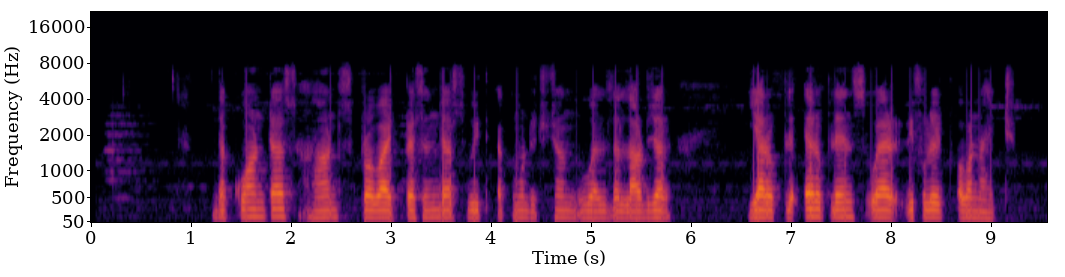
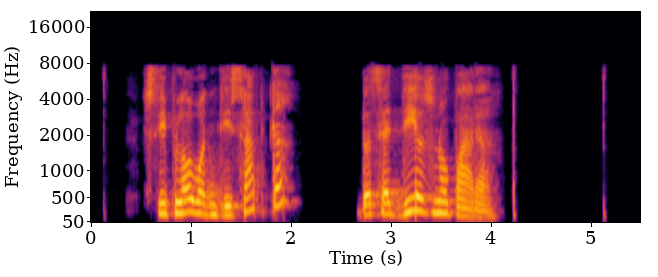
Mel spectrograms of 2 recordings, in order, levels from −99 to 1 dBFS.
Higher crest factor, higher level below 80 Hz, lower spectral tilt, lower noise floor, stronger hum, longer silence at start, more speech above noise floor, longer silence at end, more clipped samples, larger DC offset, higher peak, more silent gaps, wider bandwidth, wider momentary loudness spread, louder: about the same, 20 dB vs 16 dB; second, -68 dBFS vs -56 dBFS; about the same, -5.5 dB/octave vs -5 dB/octave; second, -77 dBFS vs under -90 dBFS; neither; first, 1.2 s vs 0.55 s; second, 39 dB vs over 75 dB; second, 0.35 s vs 1.25 s; neither; neither; second, -18 dBFS vs 0 dBFS; second, none vs 2.11-2.65 s, 4.14-4.19 s; about the same, 8 kHz vs 8 kHz; second, 12 LU vs 16 LU; second, -39 LUFS vs -15 LUFS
